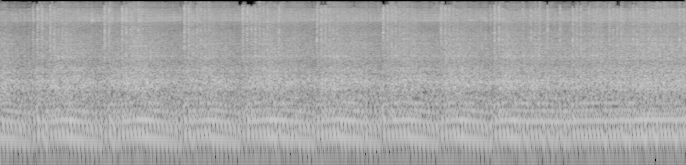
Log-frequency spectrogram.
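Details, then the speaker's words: Hard-to-start Toro mower, warm restart: engine speed rises and falls about every second and a half instead of holding one note, surging/hunting at idle. "as you've just heard it doesn't run at one tone it's going up and down and i hate to say it but it's more noticeable in person"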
